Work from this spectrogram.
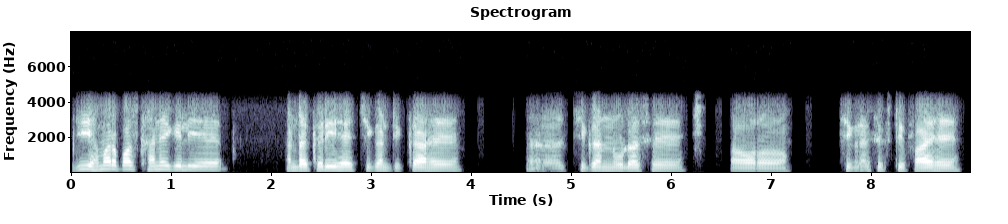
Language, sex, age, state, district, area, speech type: Urdu, male, 18-30, Uttar Pradesh, Saharanpur, urban, conversation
